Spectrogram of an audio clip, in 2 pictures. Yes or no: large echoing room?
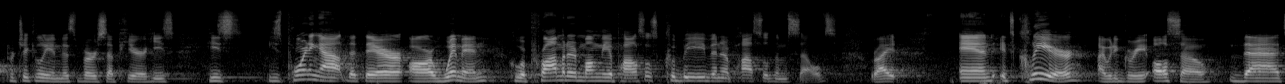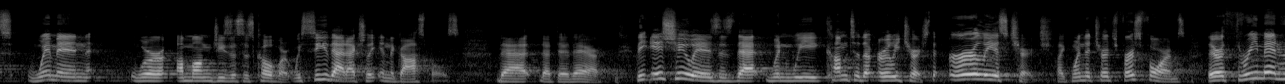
yes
